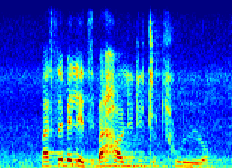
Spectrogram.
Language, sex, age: Southern Sotho, female, 19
